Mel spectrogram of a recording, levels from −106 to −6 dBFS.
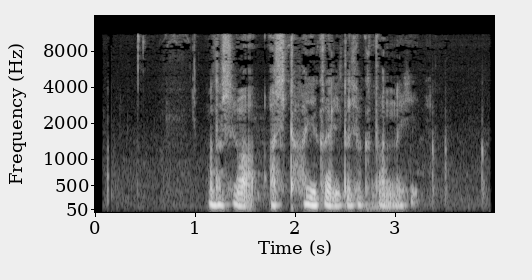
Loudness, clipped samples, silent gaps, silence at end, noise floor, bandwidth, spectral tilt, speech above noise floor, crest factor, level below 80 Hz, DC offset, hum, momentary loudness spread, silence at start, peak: -27 LUFS; under 0.1%; none; 0.1 s; -57 dBFS; 11.5 kHz; -5 dB/octave; 31 dB; 20 dB; -60 dBFS; under 0.1%; none; 22 LU; 0.4 s; -10 dBFS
